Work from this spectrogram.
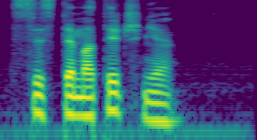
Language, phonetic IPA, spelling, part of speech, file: Polish, [ˌsɨstɛ̃maˈtɨt͡ʃʲɲɛ], systematycznie, adverb, Pl-systematycznie.ogg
